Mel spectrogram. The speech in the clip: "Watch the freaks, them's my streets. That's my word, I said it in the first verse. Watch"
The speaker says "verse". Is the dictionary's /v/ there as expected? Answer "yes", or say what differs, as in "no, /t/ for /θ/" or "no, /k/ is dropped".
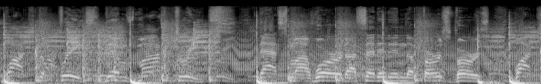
yes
